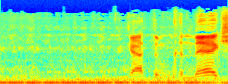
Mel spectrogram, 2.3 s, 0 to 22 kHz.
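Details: Chevy Caprice box with a 305 5.0L V8 and dual exhaust, idling after new spark plugs and wires fixed a sluggish pedal: deep, steady, even rumble with no misses or knocks, running smooth.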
